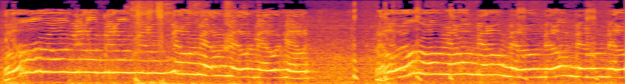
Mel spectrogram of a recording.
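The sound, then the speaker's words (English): A cat yowls loudly in protest, two long, wavering wails with a short break between them, the drawn-out cries almost sounding like 'no.' “Was that the cat that wanted that didn't want a bath?”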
